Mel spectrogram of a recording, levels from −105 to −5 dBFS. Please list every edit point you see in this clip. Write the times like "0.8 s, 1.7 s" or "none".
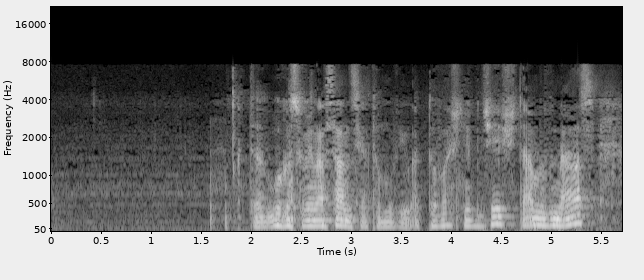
3.7 s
